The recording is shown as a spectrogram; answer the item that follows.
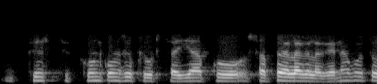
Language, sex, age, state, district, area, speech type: Hindi, male, 60+, Rajasthan, Karauli, rural, conversation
